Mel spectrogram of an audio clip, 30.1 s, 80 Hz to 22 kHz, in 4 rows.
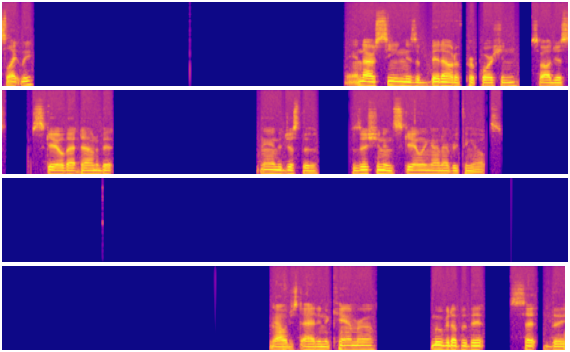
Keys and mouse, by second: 1.5-2.9 middle drag, 2.9 s, 4.2-5.3 middle drag, 6.7-8.7 middle drag, 7.3 s, 8.7 click, 11.5 g, 15.8 s, 18.1-18.5 right drag, 18.5 s, 20.7 a, 22.3 ctrl+s, 24.3 shift+a, 27.1 alt+r, 27.4 alt+g, 28.0 g.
